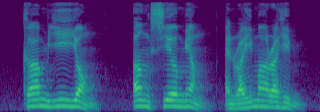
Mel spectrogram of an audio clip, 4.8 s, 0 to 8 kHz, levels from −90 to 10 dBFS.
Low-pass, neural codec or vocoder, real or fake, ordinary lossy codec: 7.2 kHz; vocoder, 44.1 kHz, 80 mel bands, Vocos; fake; none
